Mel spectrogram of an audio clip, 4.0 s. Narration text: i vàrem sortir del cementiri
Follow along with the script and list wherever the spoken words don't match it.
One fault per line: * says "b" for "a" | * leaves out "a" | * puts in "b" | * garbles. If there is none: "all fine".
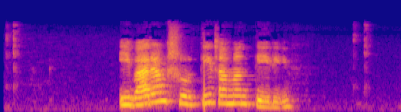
* leaves out "del"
